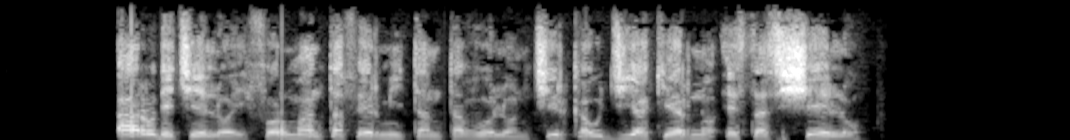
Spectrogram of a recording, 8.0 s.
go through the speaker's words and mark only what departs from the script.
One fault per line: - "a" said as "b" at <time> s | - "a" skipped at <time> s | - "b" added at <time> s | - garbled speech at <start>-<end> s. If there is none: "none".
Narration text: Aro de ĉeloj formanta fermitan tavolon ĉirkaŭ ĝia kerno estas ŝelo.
none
